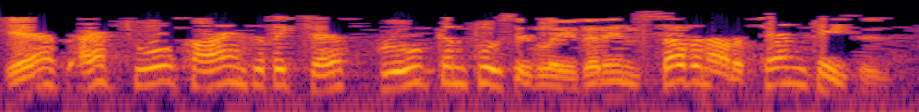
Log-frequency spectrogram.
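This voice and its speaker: A man's voice: high-pitched, very animated, a little fast, a little hiss or hum. An American man working as a radio announcer, reading a script in 1940s radio style. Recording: tinny band-limited 1940s radio recording.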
